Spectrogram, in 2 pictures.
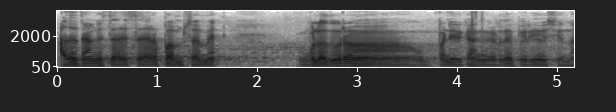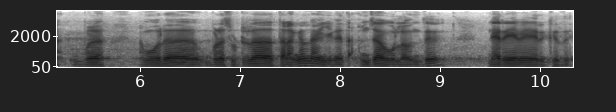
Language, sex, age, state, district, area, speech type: Tamil, male, 30-45, Tamil Nadu, Thanjavur, rural, spontaneous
